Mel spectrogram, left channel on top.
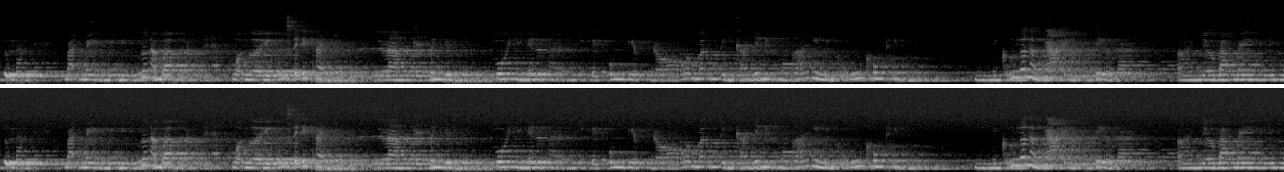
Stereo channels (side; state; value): right; noise; hiss, 17 dB below the sound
